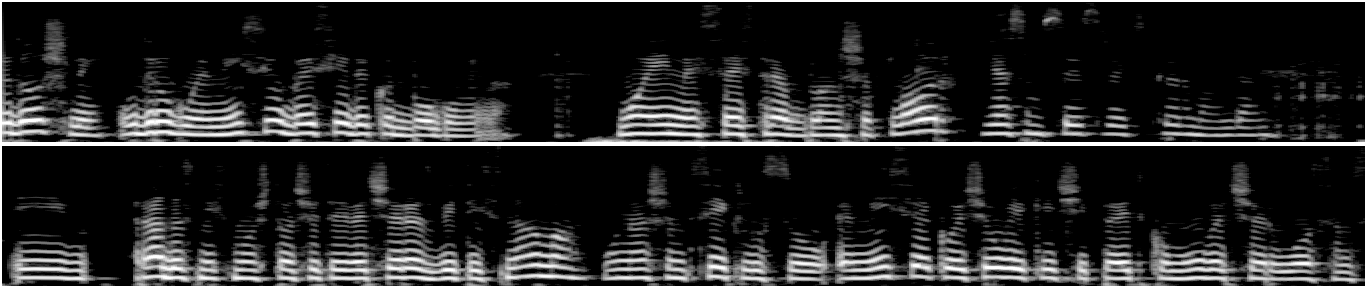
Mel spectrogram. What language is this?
Croatian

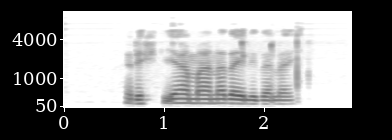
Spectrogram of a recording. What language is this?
Pashto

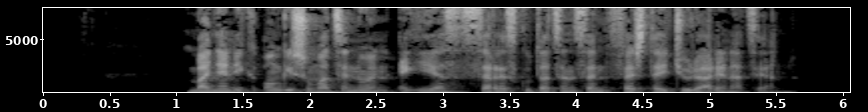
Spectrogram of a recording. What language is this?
Basque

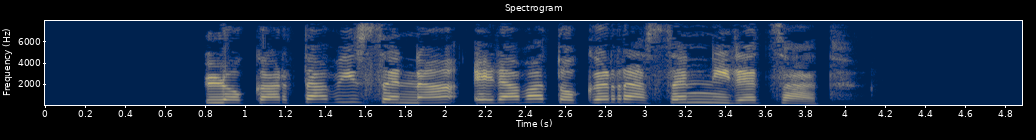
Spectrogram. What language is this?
Basque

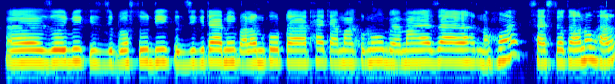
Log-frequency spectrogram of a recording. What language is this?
Assamese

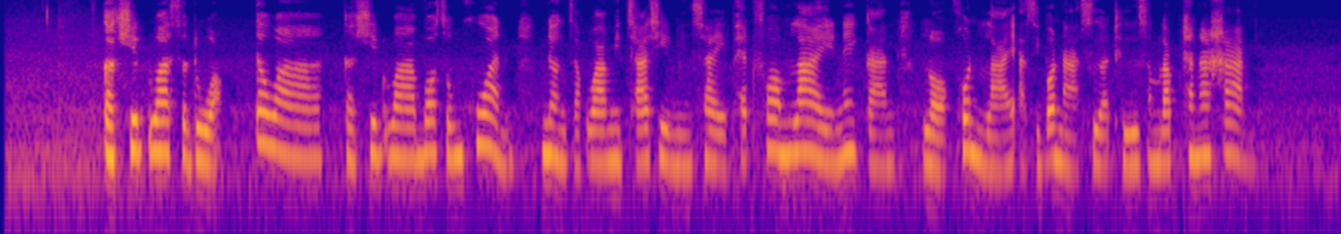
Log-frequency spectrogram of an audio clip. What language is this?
Thai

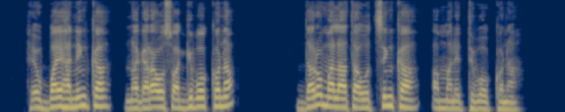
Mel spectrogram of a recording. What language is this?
Gofa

